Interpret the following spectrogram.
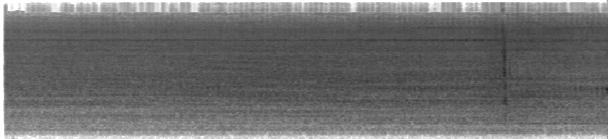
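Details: Buick Encore at idle: hissy high-pitched squeak from belt area, sounding like a bad pulley but continuing seconds after engine stops; stops when dipstick is pulled. Air leaking past the crankshaft seal.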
